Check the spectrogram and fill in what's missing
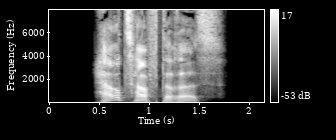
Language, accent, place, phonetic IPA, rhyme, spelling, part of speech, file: German, Germany, Berlin, [ˈhɛʁt͡shaftəʁəs], -ɛʁt͡shaftəʁəs, herzhafteres, adjective, De-herzhafteres.ogg
- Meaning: strong/mixed nominative/accusative neuter singular comparative degree of herzhaft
